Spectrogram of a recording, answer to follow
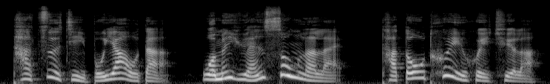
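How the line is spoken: Laughing, several voices. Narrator (Chinese): 王夫人、凤姐等都笑回说

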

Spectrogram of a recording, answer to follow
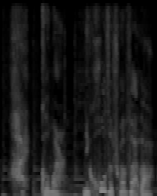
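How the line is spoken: Quiet reminder. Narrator (Chinese): 我小声的提醒他说

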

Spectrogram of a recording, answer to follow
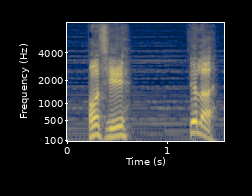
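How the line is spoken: Loud command. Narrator (Chinese): 宋时清没看到似的，高声对外面吩咐道

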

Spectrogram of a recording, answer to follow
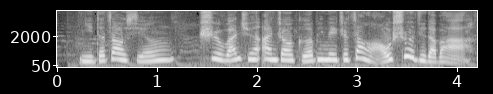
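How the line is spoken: Flat, indifferent. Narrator (Chinese): 郭大侠…淡淡的说

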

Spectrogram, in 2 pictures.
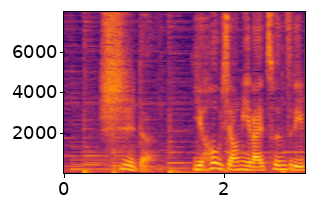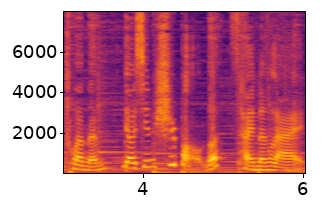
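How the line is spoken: Mother laughing. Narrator (Chinese): 妈妈笑着说

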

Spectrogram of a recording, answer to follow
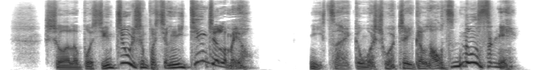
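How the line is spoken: Roaring. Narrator (Chinese): 黄队直接咆哮了

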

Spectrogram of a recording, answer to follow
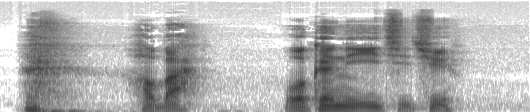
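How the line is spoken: Sighing. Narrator (Chinese): 我叹一口气说

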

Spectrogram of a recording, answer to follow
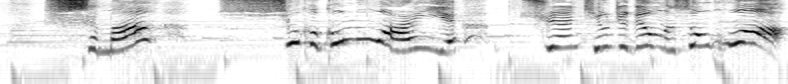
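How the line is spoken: Uncontrolled shout. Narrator (Chinese): 小表姐失控喊出来

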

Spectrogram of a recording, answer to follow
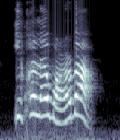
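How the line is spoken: Group shouting. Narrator (Chinese): 同学们喊道

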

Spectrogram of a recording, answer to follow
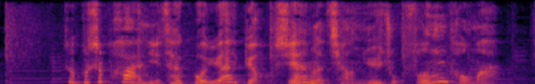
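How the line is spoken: Muttering grumble. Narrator (Chinese): 见他这副自恋的样子，小九嘀嘀咕咕的说道

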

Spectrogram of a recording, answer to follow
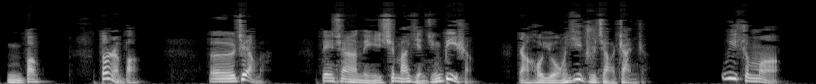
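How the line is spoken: Sobered, plain. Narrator (Chinese): 李浩收敛笑意，开口说道

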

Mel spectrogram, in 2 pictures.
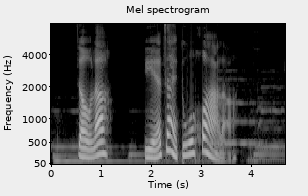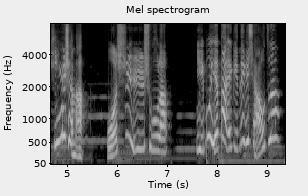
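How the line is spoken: Cold. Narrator (Chinese): 谢兰环冷冷地说

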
